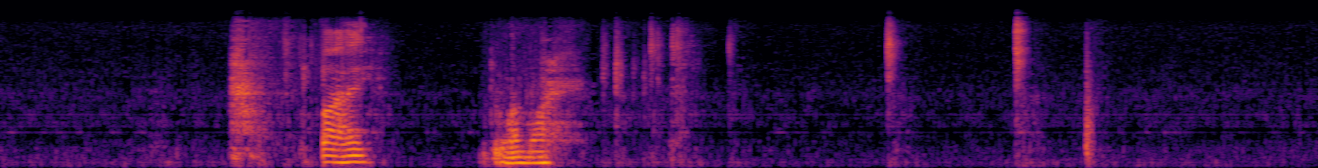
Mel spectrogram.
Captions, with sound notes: (Grunt) Five. We'll do one more.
